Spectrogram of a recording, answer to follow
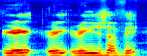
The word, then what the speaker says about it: Reykjavik: Okay, please pronounce that word. It's like a Dothraki word. It's Reykjavik.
